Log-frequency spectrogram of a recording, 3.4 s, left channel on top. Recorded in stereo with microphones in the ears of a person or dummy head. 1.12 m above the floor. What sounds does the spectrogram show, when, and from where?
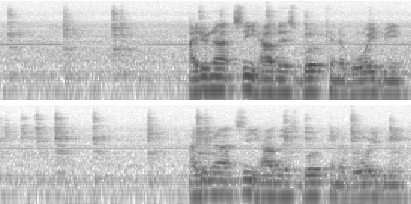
1.6 s a man speaking: 75° left (ahead or behind), 1.1 m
